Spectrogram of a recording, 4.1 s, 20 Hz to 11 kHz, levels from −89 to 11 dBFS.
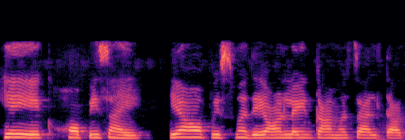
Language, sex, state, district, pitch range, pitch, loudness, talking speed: Marathi, female, Maharashtra, Dhule, 230-255 Hz, 240 Hz, -14 LUFS, 150 wpm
